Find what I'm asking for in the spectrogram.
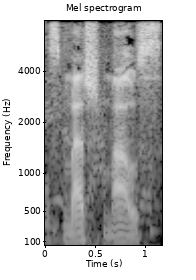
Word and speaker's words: Smash Mouth: Exactement, Smash Mouth.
